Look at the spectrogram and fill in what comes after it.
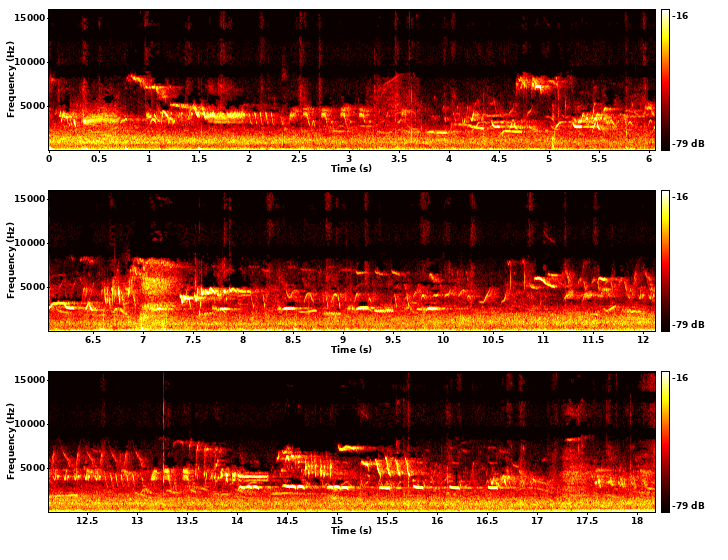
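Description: Several songbirds singing, with many short chirps and trills throughout, over steady low background noise.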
